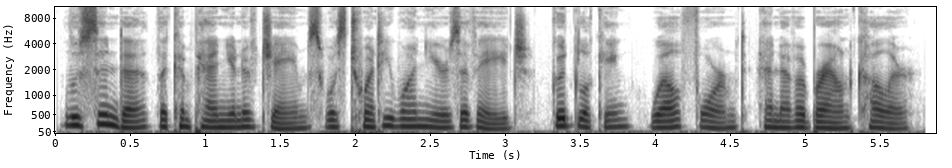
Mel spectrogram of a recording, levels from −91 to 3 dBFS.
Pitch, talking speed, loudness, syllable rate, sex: 170 Hz, 205 wpm, -17 LUFS, 5.8 syllables/s, female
